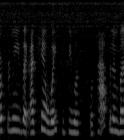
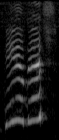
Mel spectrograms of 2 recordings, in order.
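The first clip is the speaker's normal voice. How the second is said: exasperated outburst; 12 semitones higher, 10 dB louder than usual. Real, not acted. Exclaiming at herself, high and loud.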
